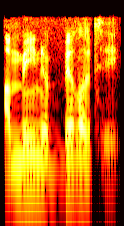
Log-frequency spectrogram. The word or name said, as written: amenability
